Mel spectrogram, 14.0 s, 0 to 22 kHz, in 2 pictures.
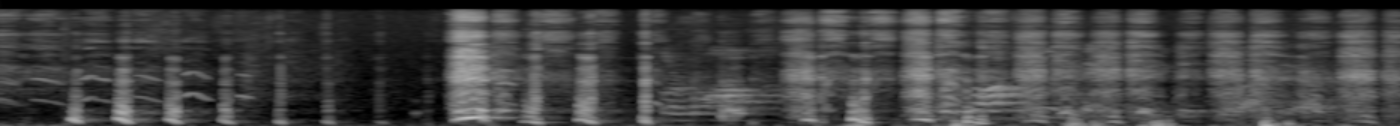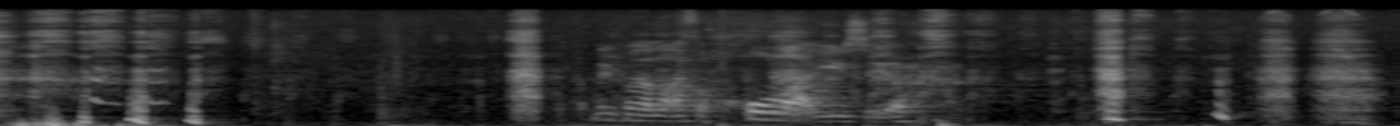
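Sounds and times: man laughing hard: 0.0 - 8.3.

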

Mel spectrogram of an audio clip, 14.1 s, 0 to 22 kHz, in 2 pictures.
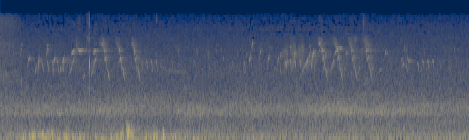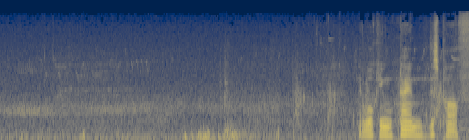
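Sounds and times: wind rumble: 0.0 - 13.7
small birds chirping: 0.0 - 14.0
footsteps: 11.3 - 14.0.

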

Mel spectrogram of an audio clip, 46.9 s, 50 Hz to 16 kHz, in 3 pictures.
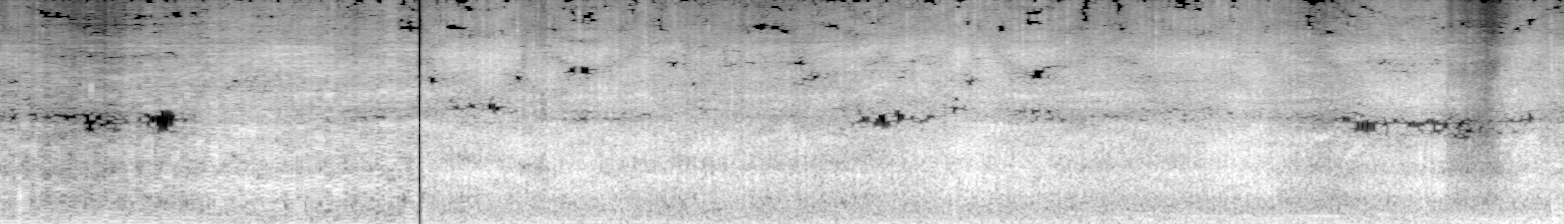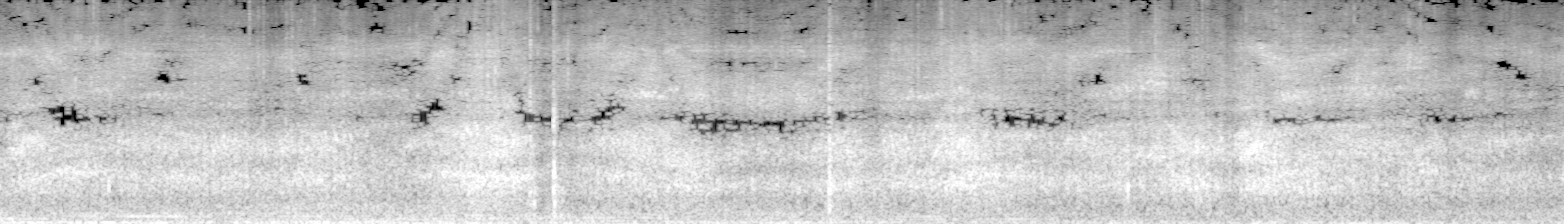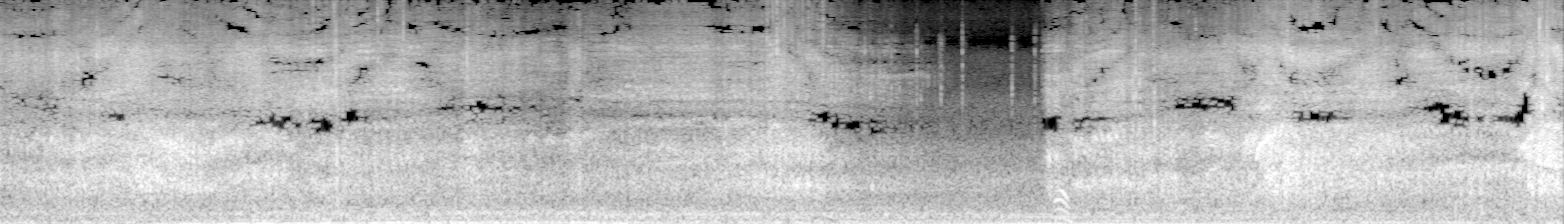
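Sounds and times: rc cars whirring on asphalt: 0.0 - 46.9
sharp clicks: 40.4 - 41.8.

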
